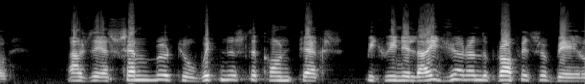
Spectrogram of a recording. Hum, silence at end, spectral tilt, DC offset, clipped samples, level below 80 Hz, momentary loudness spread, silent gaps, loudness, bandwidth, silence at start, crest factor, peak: none; 0 s; -5.5 dB/octave; under 0.1%; 0.3%; -60 dBFS; 10 LU; none; -13 LUFS; 15.5 kHz; 0 s; 14 dB; 0 dBFS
